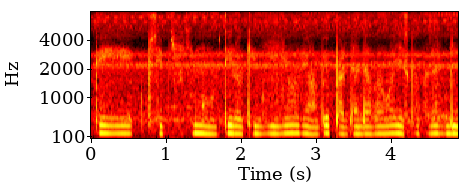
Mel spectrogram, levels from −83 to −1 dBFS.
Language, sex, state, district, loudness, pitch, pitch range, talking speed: Hindi, female, Bihar, Darbhanga, -25 LUFS, 175 Hz, 170-180 Hz, 245 wpm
